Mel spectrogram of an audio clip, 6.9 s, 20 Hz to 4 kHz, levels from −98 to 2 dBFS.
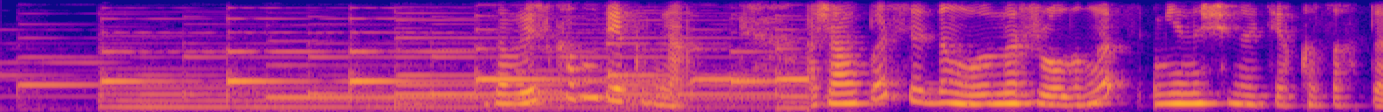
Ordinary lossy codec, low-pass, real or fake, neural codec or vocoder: Opus, 24 kbps; 3.6 kHz; real; none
